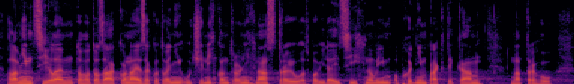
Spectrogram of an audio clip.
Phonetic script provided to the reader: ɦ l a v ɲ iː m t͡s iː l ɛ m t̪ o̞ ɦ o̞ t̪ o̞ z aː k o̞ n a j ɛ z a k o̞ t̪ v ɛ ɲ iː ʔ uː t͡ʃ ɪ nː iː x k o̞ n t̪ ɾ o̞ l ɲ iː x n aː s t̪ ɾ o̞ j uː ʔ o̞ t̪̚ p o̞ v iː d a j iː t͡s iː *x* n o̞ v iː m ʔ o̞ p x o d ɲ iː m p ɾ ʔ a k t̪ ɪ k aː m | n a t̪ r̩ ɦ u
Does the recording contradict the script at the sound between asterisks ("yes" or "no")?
no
